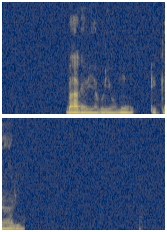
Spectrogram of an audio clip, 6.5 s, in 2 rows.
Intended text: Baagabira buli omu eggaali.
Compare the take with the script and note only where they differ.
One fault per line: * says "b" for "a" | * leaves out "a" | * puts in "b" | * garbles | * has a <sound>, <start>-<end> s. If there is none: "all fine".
all fine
